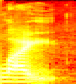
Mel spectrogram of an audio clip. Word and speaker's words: light: So, here we have right and light.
